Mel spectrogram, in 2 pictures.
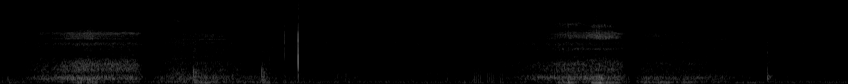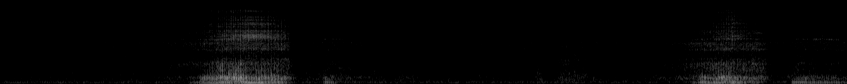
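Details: A male Great Dane, sound asleep, snores with deep, rasping breaths every few seconds.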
